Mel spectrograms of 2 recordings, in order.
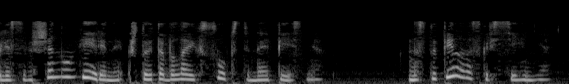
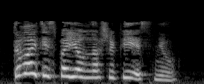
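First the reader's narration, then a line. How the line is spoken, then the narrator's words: Shouted. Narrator (Russian): один, который кричал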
